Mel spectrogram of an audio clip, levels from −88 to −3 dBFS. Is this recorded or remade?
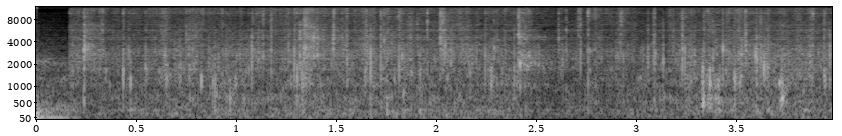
remade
